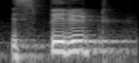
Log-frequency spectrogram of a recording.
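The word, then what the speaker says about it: esprit de corps: ठीक है, अगर एक्चुअली इसकी प्रोनाउंसिएशन बोलूं तो इसको बोला जाता है स्प्री, नॉट स्पिरिट। इसको पढ़ा जाता है स्प्री, इसको पढ़ा जाता है दे कॉर, स्पिरिट द कॉर पढ़ा जाता है इसको, स्पिरिट दे कॉर।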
